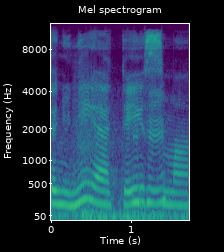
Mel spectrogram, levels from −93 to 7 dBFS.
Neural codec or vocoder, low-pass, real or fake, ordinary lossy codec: none; 10.8 kHz; real; Opus, 32 kbps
